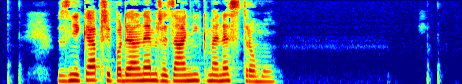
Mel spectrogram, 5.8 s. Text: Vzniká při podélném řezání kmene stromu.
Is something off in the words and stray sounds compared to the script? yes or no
no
